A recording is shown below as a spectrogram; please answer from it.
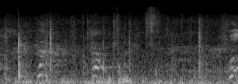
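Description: Quick footfalls and thuds of shoes on brick paving as people run in and jump, a few sharp impacts spaced irregularly, with short bits of voice between them.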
